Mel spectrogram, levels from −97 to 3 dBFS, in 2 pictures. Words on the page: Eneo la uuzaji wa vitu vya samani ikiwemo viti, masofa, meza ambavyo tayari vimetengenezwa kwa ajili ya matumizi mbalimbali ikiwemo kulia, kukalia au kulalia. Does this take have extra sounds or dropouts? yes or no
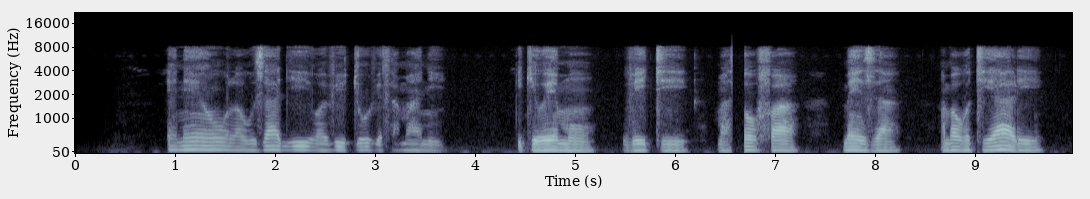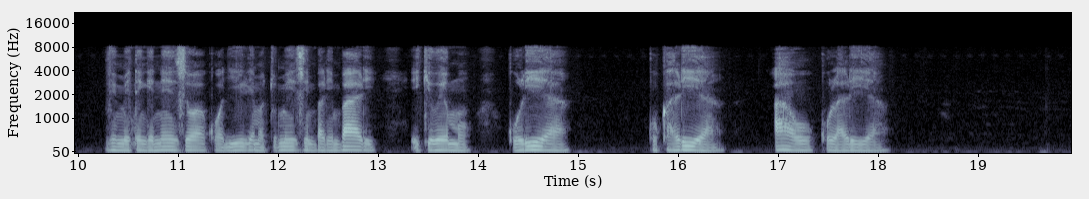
yes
